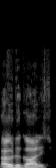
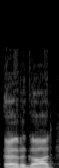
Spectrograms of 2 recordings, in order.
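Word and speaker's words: Ødegaard: bad when aubameyang and it's not actually older guys i think it's actually pronounced erdogard came in uh they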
